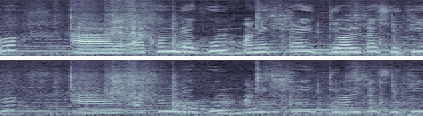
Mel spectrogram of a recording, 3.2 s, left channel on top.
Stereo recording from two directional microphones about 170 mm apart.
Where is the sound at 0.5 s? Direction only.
45° left (ahead or behind).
